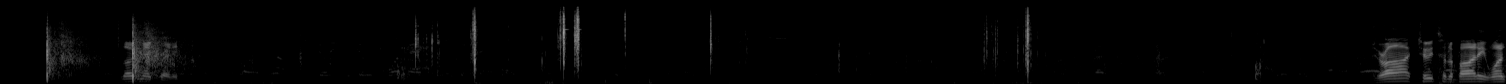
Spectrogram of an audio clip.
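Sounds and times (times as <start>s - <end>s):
pistol loading metallic clicks: 4.1s - 4.8s, 5.4s - 5.9s, 9.8s - 10.4s.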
